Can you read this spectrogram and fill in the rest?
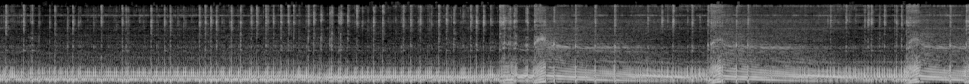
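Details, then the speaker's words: Ported Husqvarna 394XP chainsaw after troubleshooting fading runability and no-run, where the owner suspected a failing ignition coil, started on choke: a crisp two-stroke snarl that climbs cleanly on throttle blips and drops back evenly. Normal running. "well friends I'd say it's fixed"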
